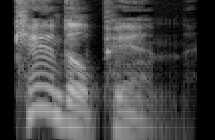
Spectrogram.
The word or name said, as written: candlepin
